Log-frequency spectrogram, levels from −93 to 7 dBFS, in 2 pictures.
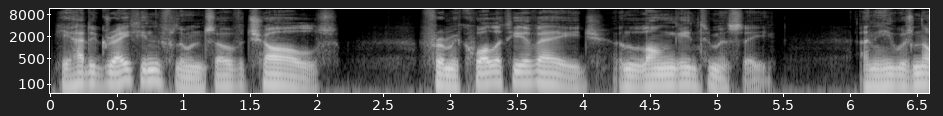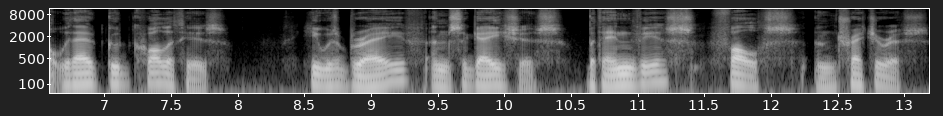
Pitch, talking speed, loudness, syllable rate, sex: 90 Hz, 135 wpm, -20 LUFS, 4.7 syllables/s, male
